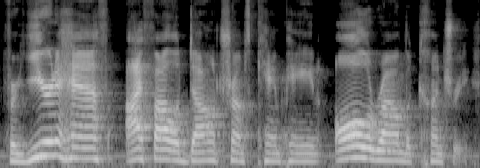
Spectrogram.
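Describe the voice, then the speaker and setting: A man in his thirties from New Jersey, telling stand-up stories with a dry delivery and deadpan punchlines. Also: high-pitched, moderate pace. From New Jersey, USA. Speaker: stand-up comedian and journalist. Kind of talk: stand-up storytelling.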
